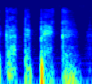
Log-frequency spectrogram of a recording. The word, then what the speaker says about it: Acatepec: de un pueblo ciudad por la españolización del náhuatl usa ahora solamente se pronuncia acatepec cabe mencionar que es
